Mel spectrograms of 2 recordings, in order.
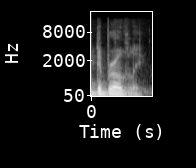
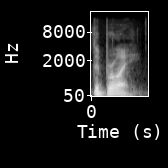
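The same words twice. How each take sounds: First: The name is said with an American pronunciation. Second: The name is said with a French pronunciation. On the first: "In America, we say de Broglie" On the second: "in French it's de Broglie"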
